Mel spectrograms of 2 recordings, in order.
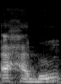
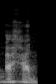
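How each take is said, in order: First: The word ends with a vowel and n. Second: The word stops on a bare final d. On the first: The reading continues without stopping. The speaker calls it wrong. "au lieu de dire Ahadun" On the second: The reader stops at the end of the verse. The speaker calls it right. "on s'arrête avec l'accent soukoun"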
